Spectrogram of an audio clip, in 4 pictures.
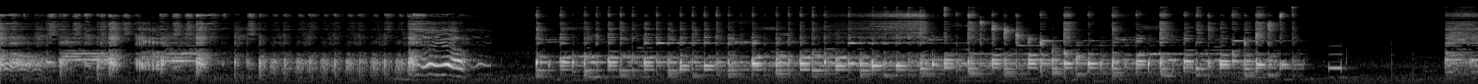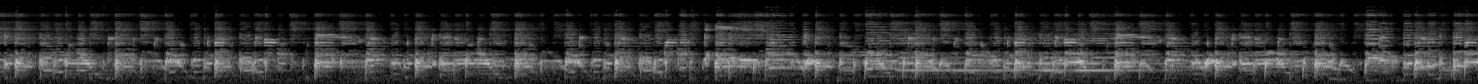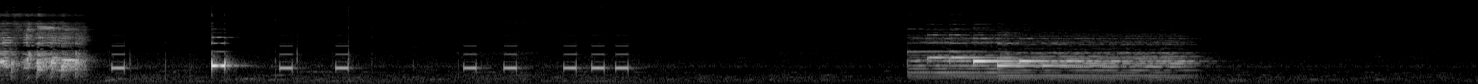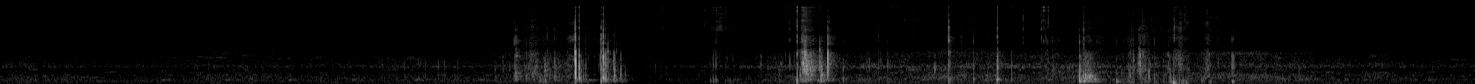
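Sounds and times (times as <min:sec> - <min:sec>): phone ringtone: 0:05.4 - 0:13.4, 0:38.6 - 0:41.6
keypad key-press beeps: 0:31.7 - 0:33.1.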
